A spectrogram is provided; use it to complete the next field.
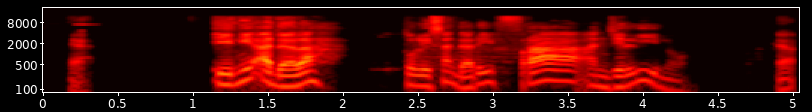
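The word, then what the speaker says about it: Fra Angelico: ini adalah tulisan dari fra angelino ya k orang Italia bacanya harus gitu ya frangelino ini dilukis pada abad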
